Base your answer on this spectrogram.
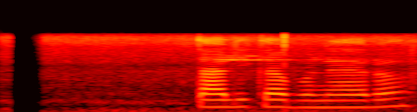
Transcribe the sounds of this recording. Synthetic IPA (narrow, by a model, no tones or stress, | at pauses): t̪alikabʌnaeɾʌ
